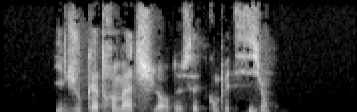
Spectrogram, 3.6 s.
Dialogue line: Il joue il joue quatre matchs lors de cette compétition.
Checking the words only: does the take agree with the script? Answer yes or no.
no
